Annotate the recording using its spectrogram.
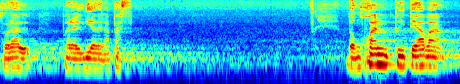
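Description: An elderly man speaks calmly and slowly into a microphone in a large echoing hall.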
